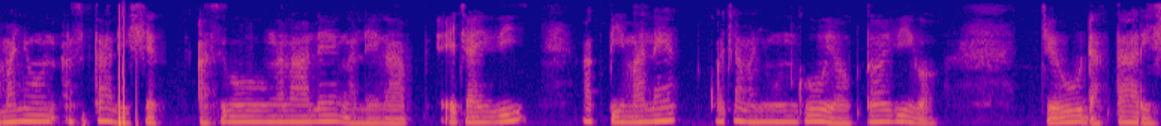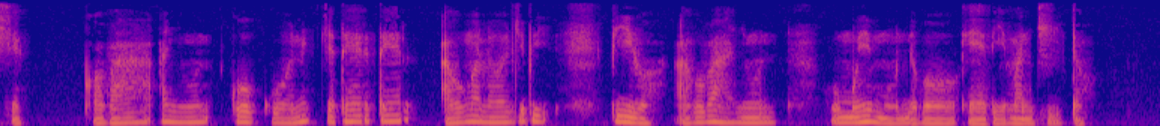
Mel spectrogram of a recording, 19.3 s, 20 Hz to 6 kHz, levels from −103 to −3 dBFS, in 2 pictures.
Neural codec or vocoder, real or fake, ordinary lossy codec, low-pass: none; real; AAC, 24 kbps; 5.4 kHz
